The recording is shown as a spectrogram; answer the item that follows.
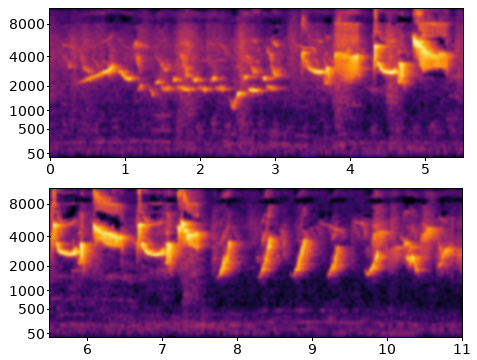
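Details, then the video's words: Song of a white-rumped shama from Medan: a tumbling opening of mixed whistles, then loud, evenly spaced high notes, each a sharp upward-hooked whistle repeated roughly once a second. "Burung murai batu medan"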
